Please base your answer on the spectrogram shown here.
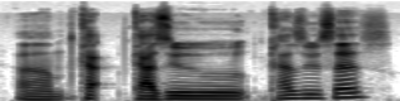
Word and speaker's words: Kazusa: Kazu says, is that how you say her name?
